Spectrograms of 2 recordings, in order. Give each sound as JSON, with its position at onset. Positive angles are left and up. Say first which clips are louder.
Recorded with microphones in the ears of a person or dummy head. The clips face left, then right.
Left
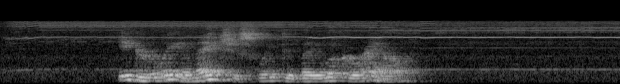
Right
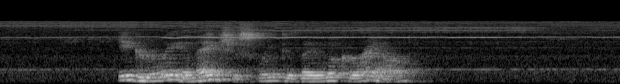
{"t": 1.2, "sound": "a man speaking", "louder": "left 1 dB", "side_deg": -10, "distance_m": 0.8}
